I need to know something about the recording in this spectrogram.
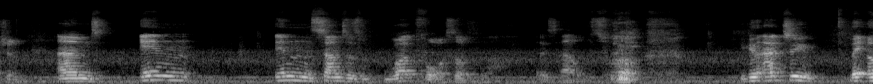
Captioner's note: ugh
